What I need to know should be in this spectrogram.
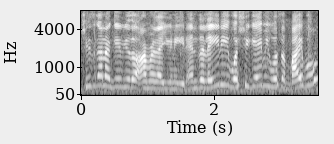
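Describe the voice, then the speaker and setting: Over noticeable background noise, a woman speaks at a high pitch in a raised, projected voice, with an animated tone and lively intonation. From New York City. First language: not English. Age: 40s. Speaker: spiritual livestreamer. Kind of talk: casual livestream chat. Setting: outdoors.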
